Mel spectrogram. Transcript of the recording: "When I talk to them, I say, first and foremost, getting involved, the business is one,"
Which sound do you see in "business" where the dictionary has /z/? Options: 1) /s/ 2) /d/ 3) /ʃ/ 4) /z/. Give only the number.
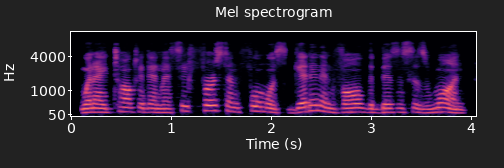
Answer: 4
